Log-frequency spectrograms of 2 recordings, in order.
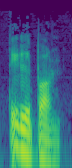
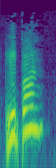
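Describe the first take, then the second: First: Said in the usual way. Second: High, loud rising question; insistent, high-pitched prompt; prodding question. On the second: A narrator's reading. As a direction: press for an answer, voice shooting up. Sister presses brothers for answer.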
